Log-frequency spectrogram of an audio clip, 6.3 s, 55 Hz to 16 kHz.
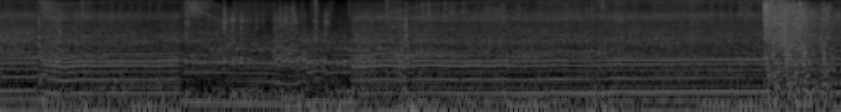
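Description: An Audi RS5 driven hard in the racing game The Crew Motorfest, a steady loud engine drone with rising and dipping pitch through gear changes, and a burst of tire noise near the end.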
